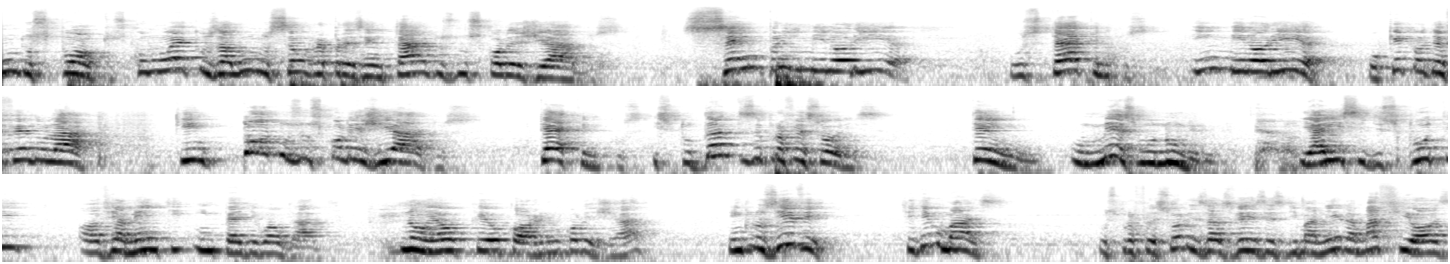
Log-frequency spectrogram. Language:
Portuguese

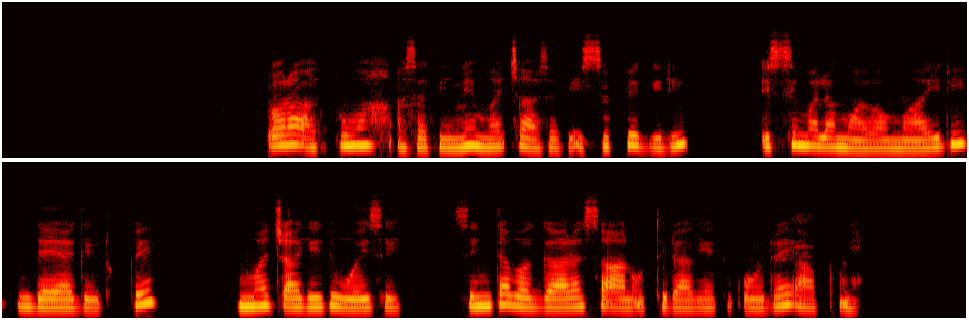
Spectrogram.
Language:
Wolaytta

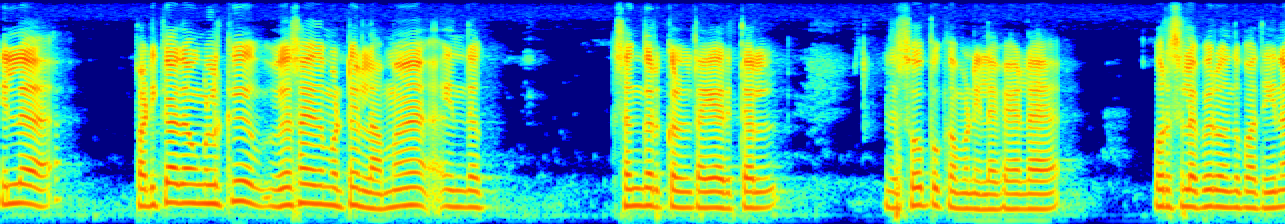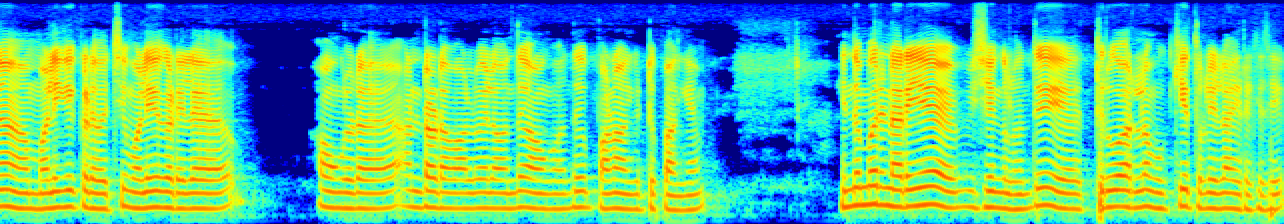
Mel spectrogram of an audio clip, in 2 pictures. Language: Tamil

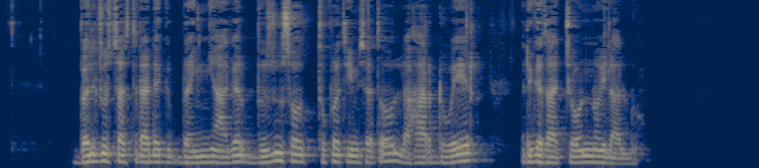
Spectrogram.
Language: Amharic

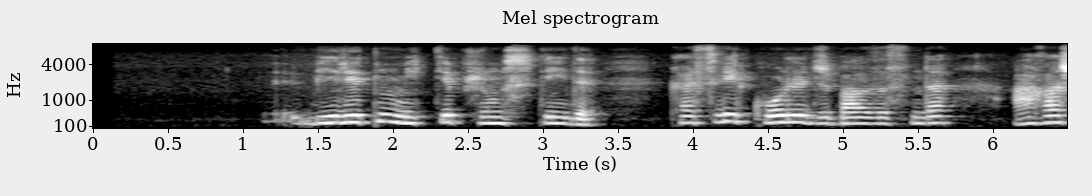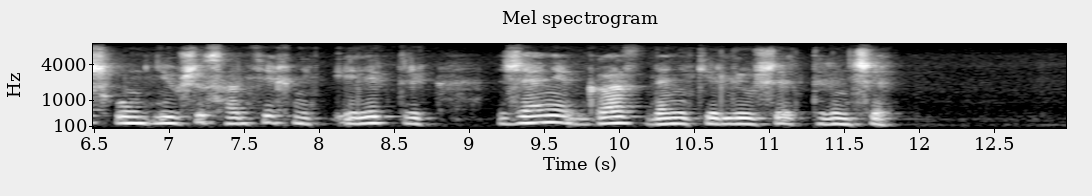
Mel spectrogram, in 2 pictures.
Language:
Kazakh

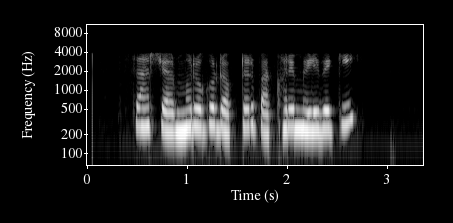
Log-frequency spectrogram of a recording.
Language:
Odia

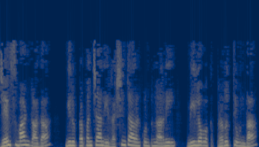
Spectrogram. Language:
Telugu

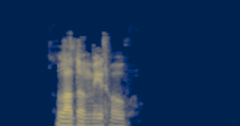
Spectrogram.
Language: Slovak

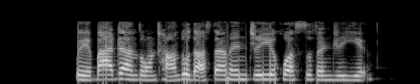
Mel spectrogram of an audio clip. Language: Chinese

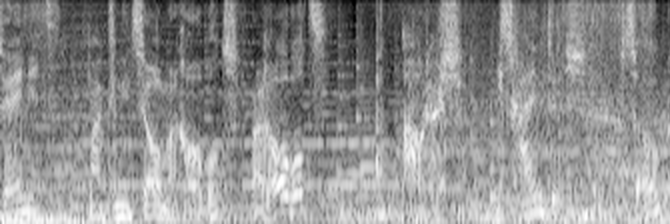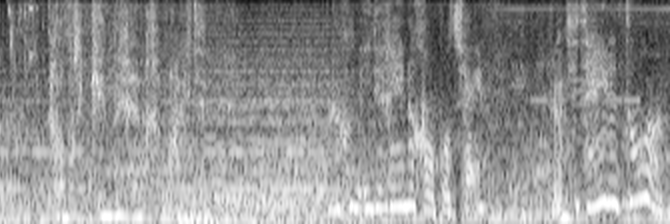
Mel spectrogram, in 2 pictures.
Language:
Dutch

